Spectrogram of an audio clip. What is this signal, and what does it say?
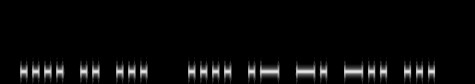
Morse code, heard as a keyed tone, about 20 wpm, 600 Hz. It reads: HIS HANDS
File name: the old man and the sea part 2 20wpm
